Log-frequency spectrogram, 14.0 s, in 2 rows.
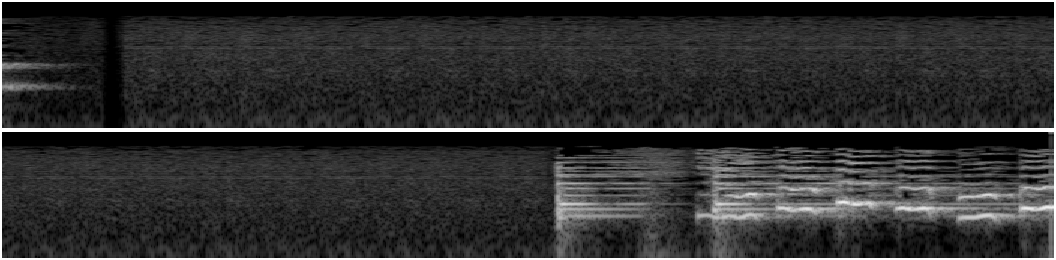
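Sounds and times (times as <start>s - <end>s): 
ascending very high triads: 10.7s - 13.8s.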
